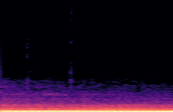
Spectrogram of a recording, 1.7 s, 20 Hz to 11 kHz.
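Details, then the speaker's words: Car with a McLeod RST twin-disc clutch pulling away at about 20 mph in fifth gear at very low rpm; deep, pulsing rumble of low-rpm clutch chatter. "That's clutch chatter. And people complain about that."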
